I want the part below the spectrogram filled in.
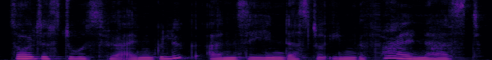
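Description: A woman doing a gentle, tactful elder sister. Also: medium pitch, steady tone, normal speed, husky, close to an everyday voice. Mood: scolding. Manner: courteous, soft-hearted. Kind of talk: storybook reading.

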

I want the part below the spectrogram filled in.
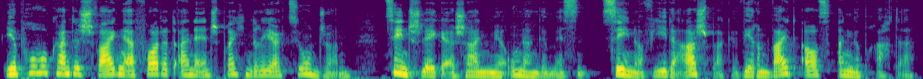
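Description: A woman voicing a smug, calculating man who speaks coolly, with a husky voice. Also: lowish voice, expressive, normal speed, hardly any pauses.

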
